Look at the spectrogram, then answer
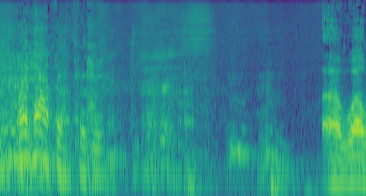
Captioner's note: laughter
